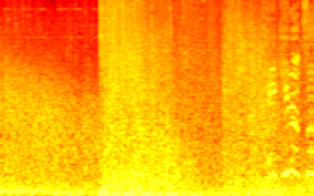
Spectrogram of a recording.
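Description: A loud explosion booms and debris clatters.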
